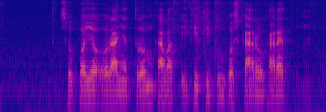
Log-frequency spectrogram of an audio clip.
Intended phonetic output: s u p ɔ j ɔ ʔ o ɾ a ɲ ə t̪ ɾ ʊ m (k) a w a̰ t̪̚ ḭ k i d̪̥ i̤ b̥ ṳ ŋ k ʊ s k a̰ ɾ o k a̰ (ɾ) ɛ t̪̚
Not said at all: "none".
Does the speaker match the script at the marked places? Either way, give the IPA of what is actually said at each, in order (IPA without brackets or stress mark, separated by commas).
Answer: k, ɾ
